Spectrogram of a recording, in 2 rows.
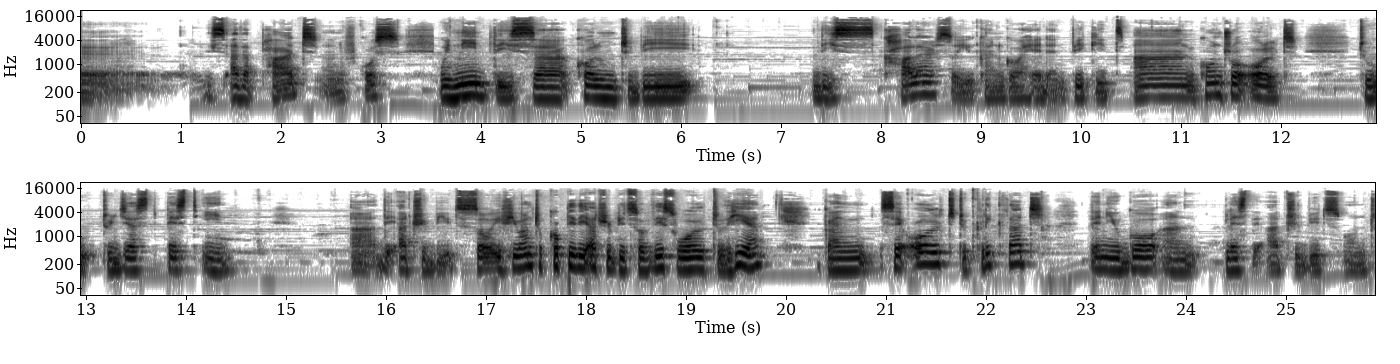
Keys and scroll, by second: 1.9 Escape, 3.5 Escape, 3.5 o, 5.3 Escape.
